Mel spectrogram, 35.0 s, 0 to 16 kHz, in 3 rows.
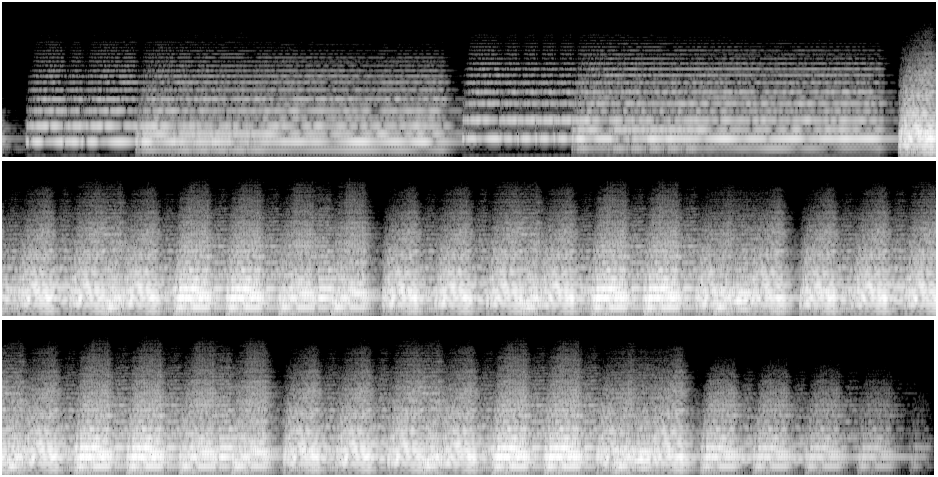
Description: Genre : Divertissement pour Trompes ou Cors
Pupitre 5° Cor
